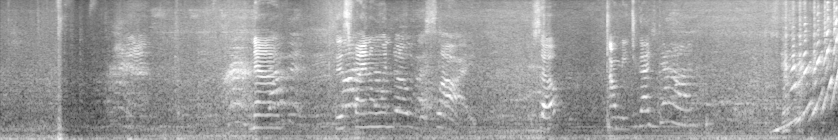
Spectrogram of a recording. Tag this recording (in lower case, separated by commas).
child speech, speech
